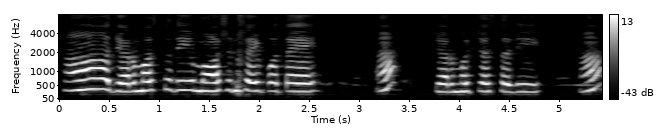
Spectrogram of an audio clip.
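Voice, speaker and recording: A woman's voice: high-pitched, flat delivery, moderate pace. A woman preschool teacher talking to small children in a classroom. She keeps asking questions, repeats the answers back, and gives simple, firm commands.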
